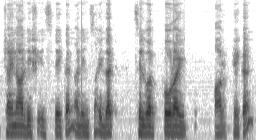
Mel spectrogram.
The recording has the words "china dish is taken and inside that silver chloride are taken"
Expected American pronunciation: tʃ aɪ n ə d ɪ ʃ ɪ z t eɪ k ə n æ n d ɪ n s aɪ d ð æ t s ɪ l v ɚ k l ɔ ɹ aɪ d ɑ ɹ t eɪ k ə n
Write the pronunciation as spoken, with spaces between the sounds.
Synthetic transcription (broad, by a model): tʃ aɪ n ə d ɪ ʃ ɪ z t eɪ k ə n æ n d ɪ n s aɪ d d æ t s ɪ l v ɚ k ɔ ɹ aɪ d ɑ ɹ t eɪ k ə n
